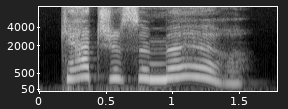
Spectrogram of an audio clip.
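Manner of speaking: high, loud, frightened cry of alarm. A narrator reads Hans looking toward the village and crying out; frightened cry. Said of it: "s'écria d'une voix effrayée".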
